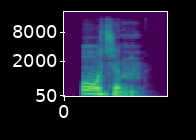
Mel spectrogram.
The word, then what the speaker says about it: autumn: The N isn't pronounced when it comes after M at the end of a word. Solemn, hymn, autumn, column.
